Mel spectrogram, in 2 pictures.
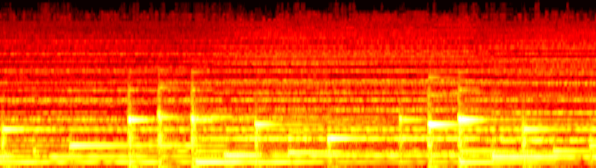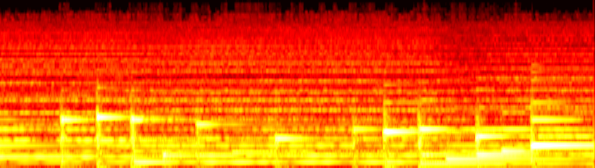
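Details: Soft, slow piano-like background music with sustained notes and gentle melodic phrases throughout, with no animal voices.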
